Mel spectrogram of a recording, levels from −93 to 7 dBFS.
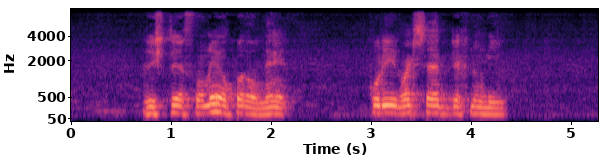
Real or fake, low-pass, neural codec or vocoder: fake; 7.2 kHz; codec, 44.1 kHz, 3.4 kbps, Pupu-Codec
